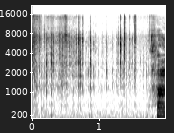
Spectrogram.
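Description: Paper burger wrapper rustling and crinkling in the hands as the burger is handled, heard as scattered small clicks and crackles, then a man's voice comes in near the end.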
